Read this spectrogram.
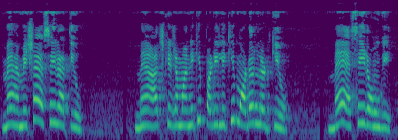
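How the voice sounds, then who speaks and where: A woman's voice: extremely high pitch, fast. A woman playing a defiant young daughter-in-law. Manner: retorting, defiant. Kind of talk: family melodrama acting. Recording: loud background noise.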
